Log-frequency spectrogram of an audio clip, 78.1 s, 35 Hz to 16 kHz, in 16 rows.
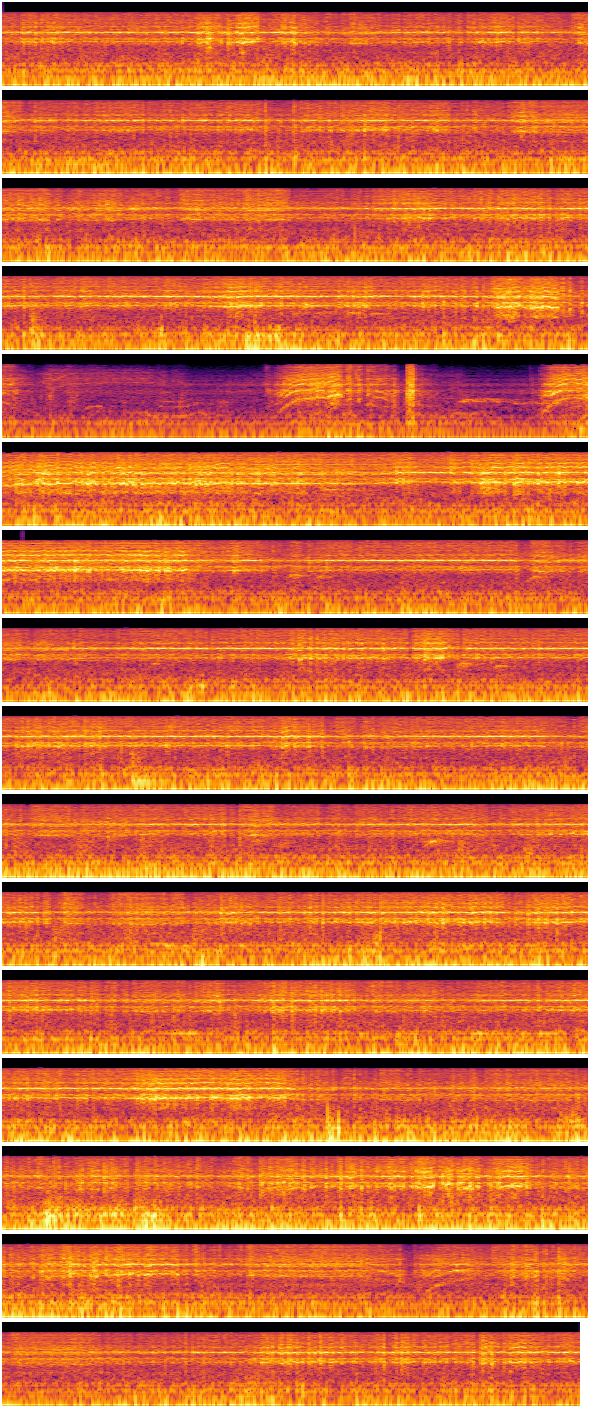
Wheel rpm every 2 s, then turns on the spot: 230, 220, 230, 230, 230, 220, 220, 230, 230, 170, 10, 30, 130, 200, 210, 210, 230, 220, 230, 230, 230, 230, 230, 230, 230, 220, 230, 230, 230, 230, 220, 210, 210, 230, 220, 180, 170, 230, 230.
none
